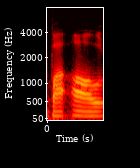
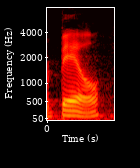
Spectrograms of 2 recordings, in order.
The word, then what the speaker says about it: Baal: gods called you know they're called Baal or bail because we like to mess up the way this pronounced bail okay they brought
